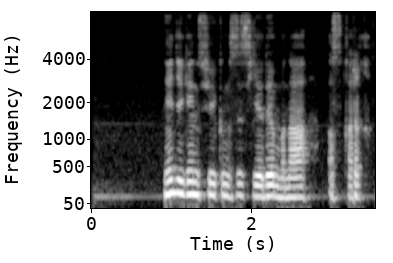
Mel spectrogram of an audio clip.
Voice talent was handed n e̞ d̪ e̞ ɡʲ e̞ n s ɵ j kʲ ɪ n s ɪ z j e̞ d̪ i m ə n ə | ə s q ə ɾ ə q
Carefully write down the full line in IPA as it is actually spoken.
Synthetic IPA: n e̞ d̪ e̞ ɡʲ e̞ n s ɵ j kʲ ɪ m s ɪ z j e̞ d̪ ɪ m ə n ɑ | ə s q ə ɾ ə q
